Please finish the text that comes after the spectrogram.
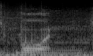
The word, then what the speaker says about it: Bolt: Not only that, the lolling, the L sound, when that's at the end of the word, it's pronounced with an N sound. So, what was my name? My name was Bon, not Bolt, it was Bon.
